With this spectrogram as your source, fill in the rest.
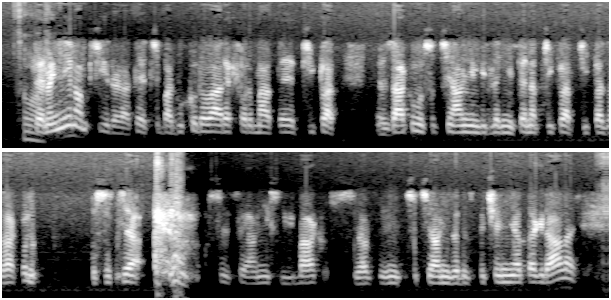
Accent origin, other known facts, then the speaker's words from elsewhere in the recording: Prague, Czechia; jsem z Prahy a chtěl bych se zeptat pana primátora asi na takovouhle věc.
